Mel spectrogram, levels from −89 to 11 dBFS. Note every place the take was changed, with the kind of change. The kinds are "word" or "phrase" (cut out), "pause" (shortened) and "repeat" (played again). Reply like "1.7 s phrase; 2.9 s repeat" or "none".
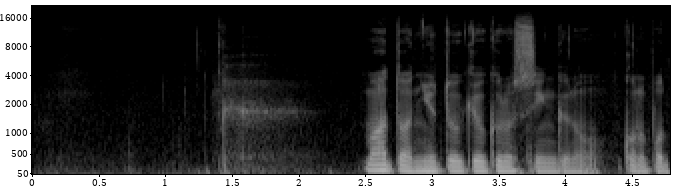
none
